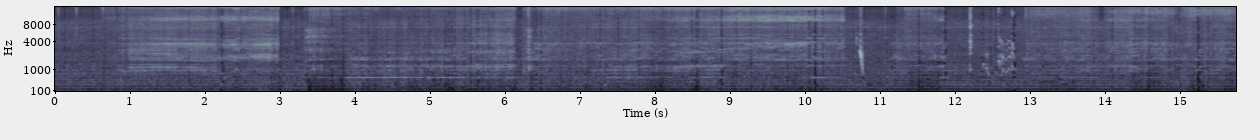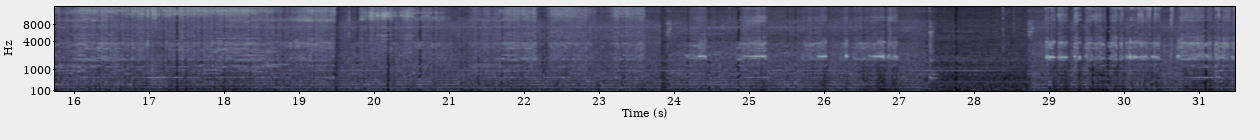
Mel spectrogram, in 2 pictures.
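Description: Turning tool cutting the bottom of a spinning bowl blank of resin and stabilized dog treats on a lathe: a steady scraping, shaving hiss over the lathe's motor hum. Near the end the cuts come in short bursts, with a brief pause just before the end.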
